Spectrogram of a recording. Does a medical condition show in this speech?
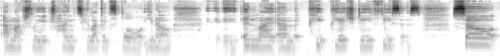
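Yes: stutter; onset around age 5 after move from Zambia to UK, none before per parents, cause unknown; adult, ongoing stutter; stutters here and there, stutter affects talking, often stays quiet to avoid stuttering; here prolonged sounds.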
